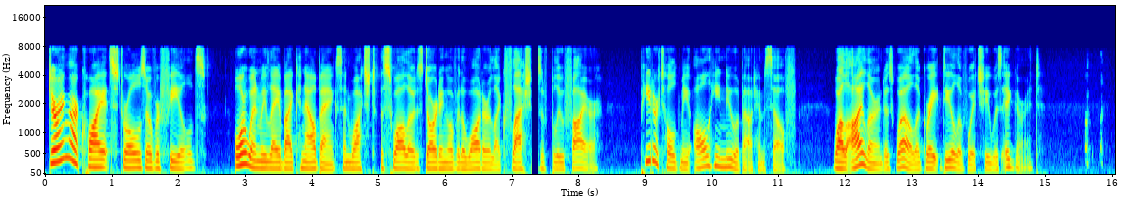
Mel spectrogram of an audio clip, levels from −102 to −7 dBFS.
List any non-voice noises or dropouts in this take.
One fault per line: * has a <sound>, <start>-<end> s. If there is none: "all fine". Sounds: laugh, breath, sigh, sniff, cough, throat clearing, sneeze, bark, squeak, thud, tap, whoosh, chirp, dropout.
* has a dropout, 7.3-7.4 s
* has a laugh, 15.6-15.9 s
